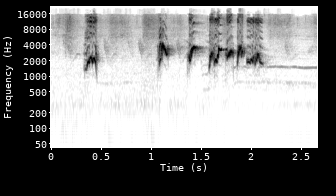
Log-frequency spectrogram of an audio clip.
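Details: Slow, clear doubled song of a Red-whiskered bulbul from Thailand, southern master style, played for young birds to imitate: one lively phrase of about six sharp whistled notes, followed by a faint steady tone.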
